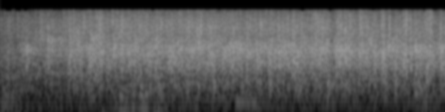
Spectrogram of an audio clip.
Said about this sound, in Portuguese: E todas as noites, depois do espetáculo, quando o Fagundes lembra isso à plateia, na conversa, a reação é essa. Todo mundo aplaude.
